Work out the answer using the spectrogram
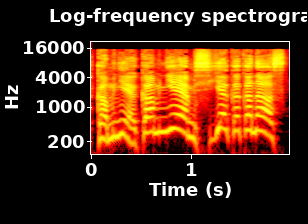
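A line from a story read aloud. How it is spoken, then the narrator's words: Shouting. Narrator (Russian): крикнул Ля-Моль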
